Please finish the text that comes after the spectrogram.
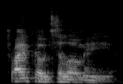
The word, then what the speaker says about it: trichotillomania: Trichotillomania. Trichot. I'll trust that. Mhm. That's how it's pronounced.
